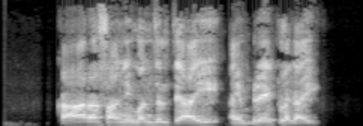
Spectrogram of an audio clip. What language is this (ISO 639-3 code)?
snd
